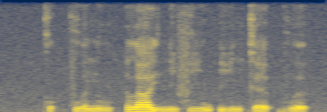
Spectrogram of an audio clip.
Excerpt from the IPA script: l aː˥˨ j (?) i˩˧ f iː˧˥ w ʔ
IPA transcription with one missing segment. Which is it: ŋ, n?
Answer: n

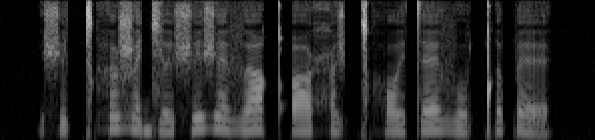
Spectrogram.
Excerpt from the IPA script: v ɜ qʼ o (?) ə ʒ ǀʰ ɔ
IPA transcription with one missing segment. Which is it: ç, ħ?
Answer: ħ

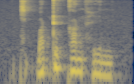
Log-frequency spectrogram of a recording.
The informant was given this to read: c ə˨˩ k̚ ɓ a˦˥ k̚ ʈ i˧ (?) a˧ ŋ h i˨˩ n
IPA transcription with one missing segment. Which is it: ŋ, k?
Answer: k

